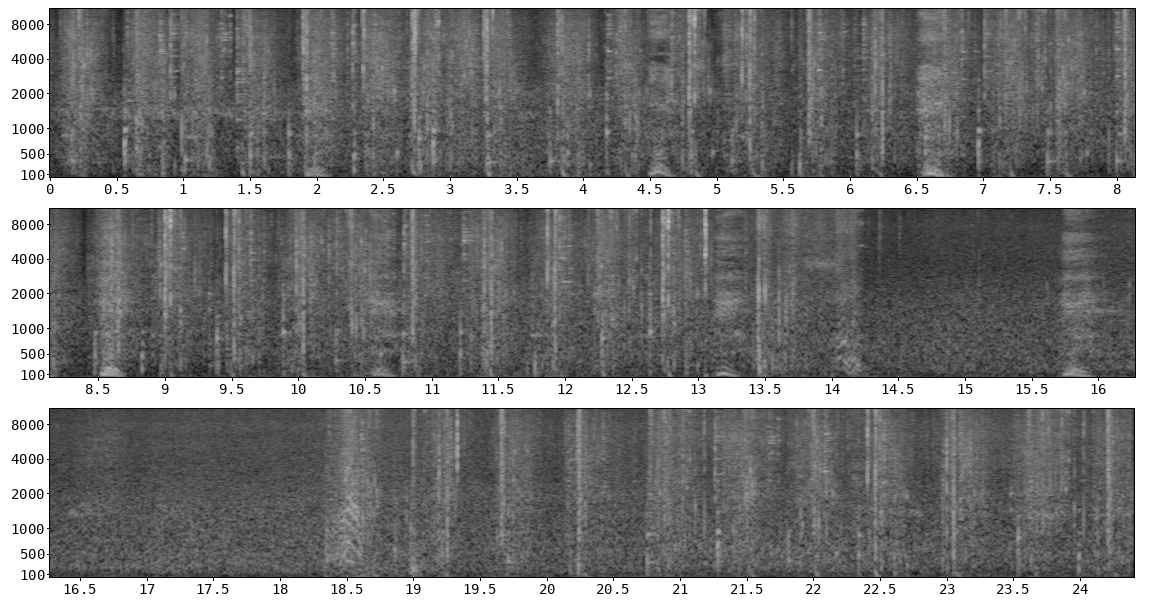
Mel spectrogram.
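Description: Footsteps crunch on snow and ice.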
